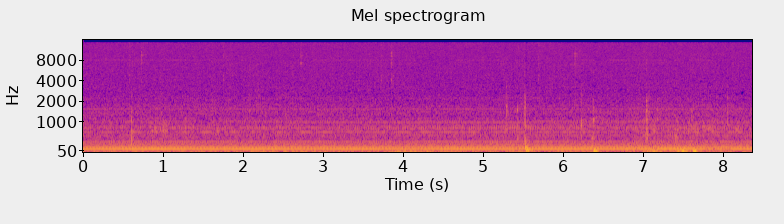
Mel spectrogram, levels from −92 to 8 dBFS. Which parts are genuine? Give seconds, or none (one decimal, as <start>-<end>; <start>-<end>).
0.0-6.8; 7.8-8.4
